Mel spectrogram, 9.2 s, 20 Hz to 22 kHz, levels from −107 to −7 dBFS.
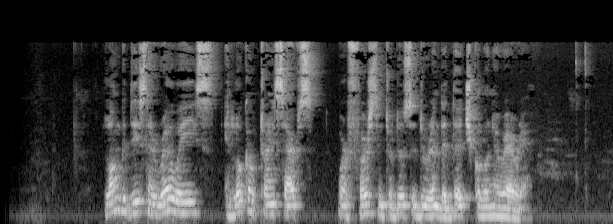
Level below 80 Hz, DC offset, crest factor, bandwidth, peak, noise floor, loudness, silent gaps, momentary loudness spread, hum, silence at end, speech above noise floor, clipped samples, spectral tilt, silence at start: -58 dBFS; under 0.1%; 20 dB; 12 kHz; -8 dBFS; -72 dBFS; -26 LUFS; none; 11 LU; none; 0.4 s; 45 dB; under 0.1%; -3.5 dB/octave; 1.55 s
